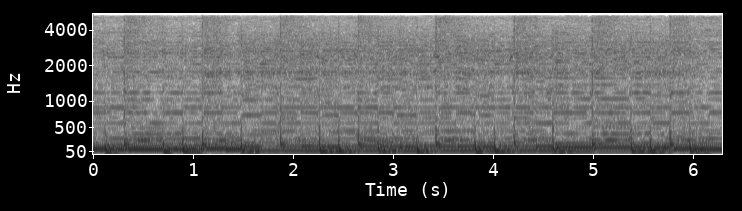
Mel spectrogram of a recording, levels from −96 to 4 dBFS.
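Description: Nothing here calls for comment, since the audio runs its whole course without a single technical fault turning up along the way.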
